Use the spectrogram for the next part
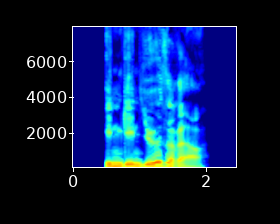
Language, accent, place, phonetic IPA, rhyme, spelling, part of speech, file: German, Germany, Berlin, [ɪnɡeˈni̯øːzəʁɐ], -øːzəʁɐ, ingeniöserer, adjective, De-ingeniöserer.ogg
- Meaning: inflection of ingeniös: 1. strong/mixed nominative masculine singular comparative degree 2. strong genitive/dative feminine singular comparative degree 3. strong genitive plural comparative degree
